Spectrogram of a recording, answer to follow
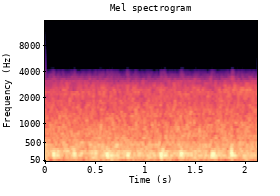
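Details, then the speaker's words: Quick, soft, muffled fetal heartbeat over a low rumble during Leopold examination, fetal back on the right, auscultated lower right quadrant paramedian line; faster than the mother's pulse, counted in 5-second intervals; fetal heart sounds. "kita akan mendengarkan dan hitung kalau sudah ini yakin denyut jantung Hai gimana jenis jantung janin bahkan akan lebih cepat dari denyut nadi ibunya"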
